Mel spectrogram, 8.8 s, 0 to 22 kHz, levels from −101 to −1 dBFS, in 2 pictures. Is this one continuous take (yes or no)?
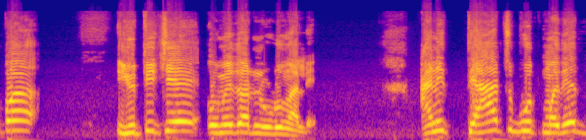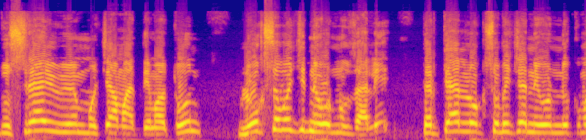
yes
